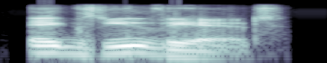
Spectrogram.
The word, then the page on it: exuviate: British English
